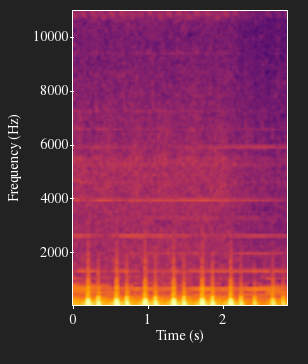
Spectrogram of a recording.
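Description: A steady heartbeat thumps in regular lub-dub pairs, low and muffled, with a faint continuous hum underneath and no voices.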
